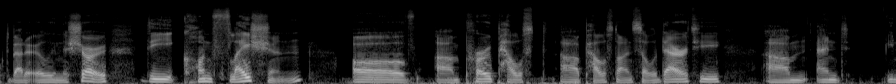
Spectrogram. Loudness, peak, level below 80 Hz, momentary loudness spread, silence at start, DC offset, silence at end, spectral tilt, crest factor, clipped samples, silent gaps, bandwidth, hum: -27 LUFS; -10 dBFS; -48 dBFS; 10 LU; 0 s; under 0.1%; 0 s; -5.5 dB/octave; 18 dB; under 0.1%; none; 15.5 kHz; none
